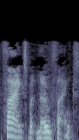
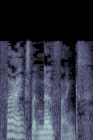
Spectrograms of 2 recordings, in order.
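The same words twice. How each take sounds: First: It is said aggressively and sarcastically. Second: It is said plainly and sincerely.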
